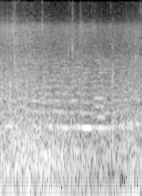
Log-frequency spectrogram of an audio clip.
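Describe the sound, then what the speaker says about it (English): Steady rain pours down, a dense continuous hiss with a faint low hum running underneath. "the rains began"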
